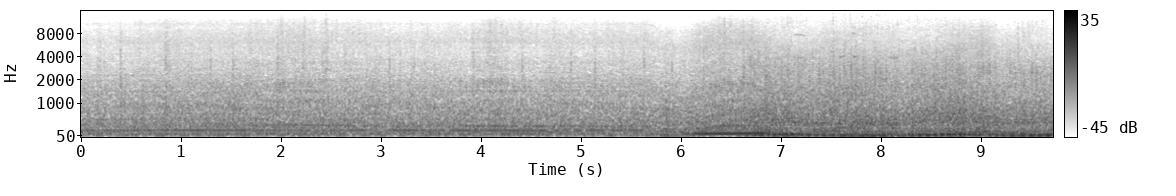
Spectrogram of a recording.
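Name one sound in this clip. A medium tank's engine rumbles as the tank drives.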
